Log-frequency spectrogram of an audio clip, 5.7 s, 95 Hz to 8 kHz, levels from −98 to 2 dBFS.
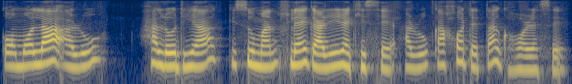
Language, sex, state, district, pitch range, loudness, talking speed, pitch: Assamese, female, Assam, Sonitpur, 230-280 Hz, -17 LUFS, 125 wpm, 250 Hz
